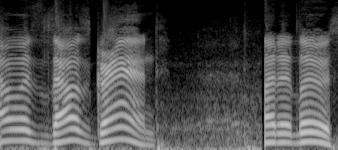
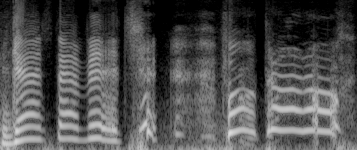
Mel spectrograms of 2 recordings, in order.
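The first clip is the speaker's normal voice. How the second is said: high hyped-up yell; excited yell; 14 semitones higher than usual. Real, not acted. Cheering full speed.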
